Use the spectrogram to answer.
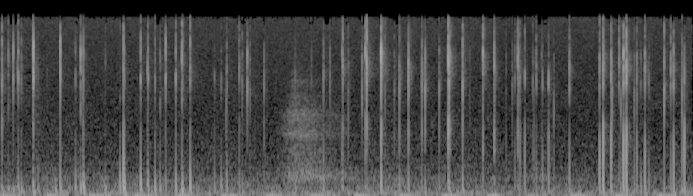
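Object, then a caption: Solid glass sphere tapped and scratched with fingernails. Long pink nails scratch and tap a palm-sized solid clear glass sphere held in the hand, making dozens of quick, sharp clicks with bright, crisp tops. Soft scratching rasps run between the taps, with a brief smoother swish near the middle. Each tap dies away almost instantly.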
